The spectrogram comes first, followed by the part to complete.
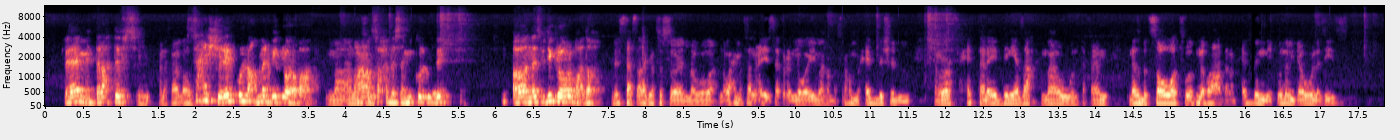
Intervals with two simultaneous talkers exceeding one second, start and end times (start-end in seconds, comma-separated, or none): none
